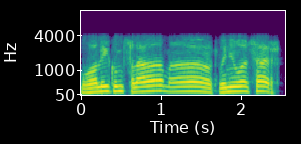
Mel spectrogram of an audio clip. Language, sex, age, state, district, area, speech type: Kashmiri, male, 30-45, Jammu and Kashmir, Bandipora, rural, conversation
